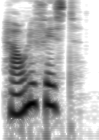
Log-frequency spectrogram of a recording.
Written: havnefest

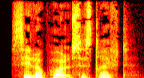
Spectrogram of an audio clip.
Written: selvopholdelsesdrift

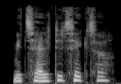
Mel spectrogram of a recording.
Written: metaldetektor

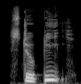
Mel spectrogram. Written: ståbi

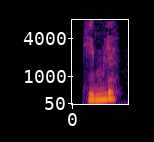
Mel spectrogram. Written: HIMLE

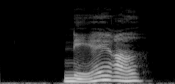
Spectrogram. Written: nærigrad

